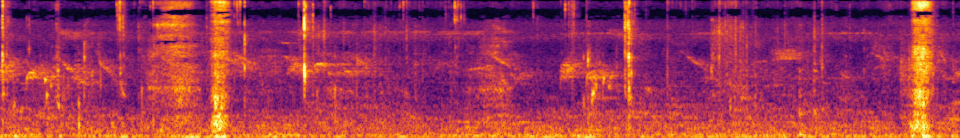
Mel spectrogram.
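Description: A person chewing a mouthful of rice and insects, eaten by hand, with a few short sharp mouth clicks; faint birds chirp in the background.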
